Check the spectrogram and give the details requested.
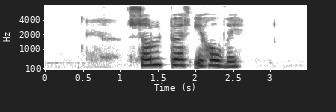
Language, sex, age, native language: Icelandic, female, 9, Icelandic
